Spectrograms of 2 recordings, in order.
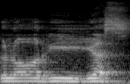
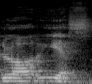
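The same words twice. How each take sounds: First: The ending sounds like 'yes'. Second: The ending sounds like 'us'. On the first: The speaker calls it wrong. "Not ग्लोरियस" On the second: The speaker calls it right. "Glory से बनता है ग्लोरियस"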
